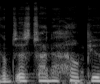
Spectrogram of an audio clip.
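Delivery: high-pitched imitated excuse; mock protesting helper. Zane excusing herself to Elder Mother, high mock plea. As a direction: put on a high, earnest protest.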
